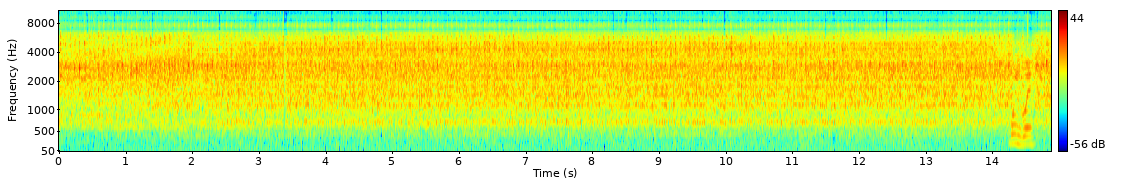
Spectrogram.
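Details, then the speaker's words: 1973 VW Super Beetle air-cooled flat-four at idle after fitting a new stainless EMPI header; steady, even idle, smooth exhaust note, no knocks or misses, quieter than before; normal idle. "it is definitely quieter than it was before and I've said this in my other videos this camera does not actually indicate what it sounds like"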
